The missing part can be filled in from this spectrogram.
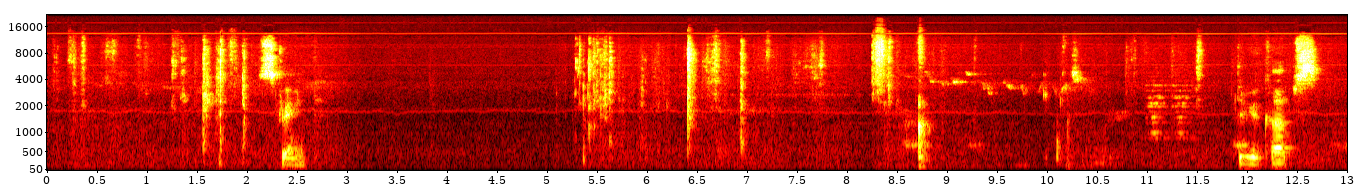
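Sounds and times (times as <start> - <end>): cards tapping and rustling: 1.2 - 2.1, 5.3 - 8.9.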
